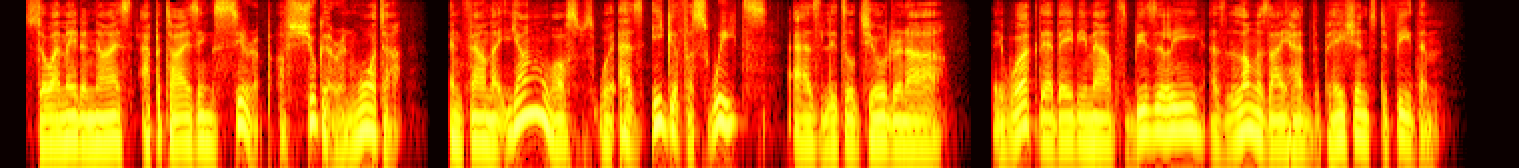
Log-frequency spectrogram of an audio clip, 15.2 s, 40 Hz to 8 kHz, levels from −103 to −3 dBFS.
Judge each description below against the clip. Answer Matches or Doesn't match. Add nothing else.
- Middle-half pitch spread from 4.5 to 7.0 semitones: Matches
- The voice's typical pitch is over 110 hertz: Doesn't match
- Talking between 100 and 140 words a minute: Doesn't match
